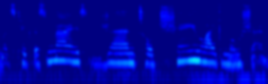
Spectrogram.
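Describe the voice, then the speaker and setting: Fairly high and somewhat breathy, a woman's voice with ordinary pitch variation. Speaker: Pilates instructor. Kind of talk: guided workout instruction.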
